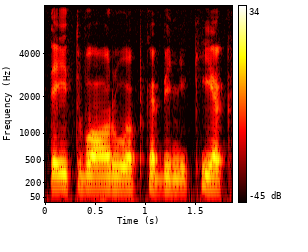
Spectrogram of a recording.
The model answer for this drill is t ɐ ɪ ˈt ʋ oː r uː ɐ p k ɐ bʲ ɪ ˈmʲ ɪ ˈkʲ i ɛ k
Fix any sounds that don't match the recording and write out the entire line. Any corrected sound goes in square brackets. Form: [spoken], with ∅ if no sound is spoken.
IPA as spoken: t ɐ ɪ ˈt ʋ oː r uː ɐ p k ɐ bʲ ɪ [ˈnʲ] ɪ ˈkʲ i ɛ k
